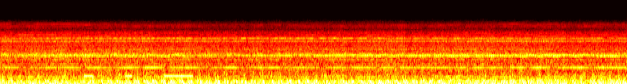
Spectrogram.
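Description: A helicopter's engine and rotor drone loudly and steadily from inside the cabin.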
